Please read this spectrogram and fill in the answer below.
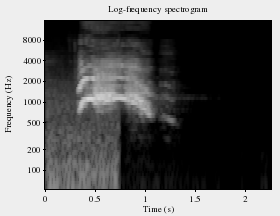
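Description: A single high-pitched human scream, under a second long, rising then falling in pitch and cut off sharply into dead silence.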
